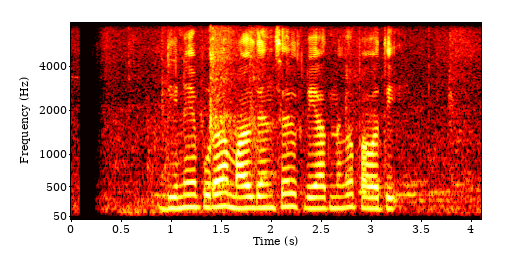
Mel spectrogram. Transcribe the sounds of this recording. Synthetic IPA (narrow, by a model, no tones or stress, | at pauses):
d̪ineːpuɾaːmald̪ɛnselkɾijaːt̪nəɡəpaʋət̪i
